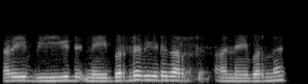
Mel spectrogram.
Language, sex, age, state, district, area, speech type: Malayalam, male, 18-30, Kerala, Idukki, rural, conversation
